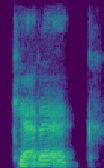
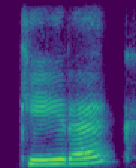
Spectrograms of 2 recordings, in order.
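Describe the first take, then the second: First: Kerek with both e vowels short and open; don't lengthen the first vowel of kerek. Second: Kérek with first vowel long and close. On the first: Teacher explains word for round, short e. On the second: Teacher explains word for asking, long é. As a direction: hold the é of Kérek, "kay-rek". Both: Shown as a demonstration. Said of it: "difference between e and e".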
